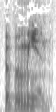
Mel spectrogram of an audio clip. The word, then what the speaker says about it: Baboumian: But then as far as, you know, I mean, the world's strongest man right now, Patrick Baboumian, I think I got it. – I think you did too. – Baboomian. Baboomian. – Yes. – It's that second Baboomian. – Syllable emphasis.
